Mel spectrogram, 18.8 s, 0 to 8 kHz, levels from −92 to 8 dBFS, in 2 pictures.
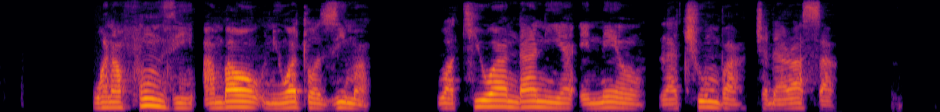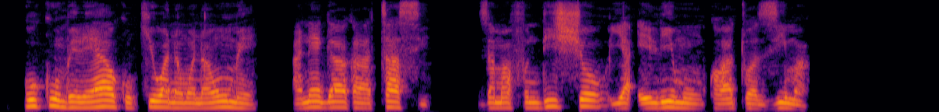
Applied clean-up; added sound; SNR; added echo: none; none; none; none.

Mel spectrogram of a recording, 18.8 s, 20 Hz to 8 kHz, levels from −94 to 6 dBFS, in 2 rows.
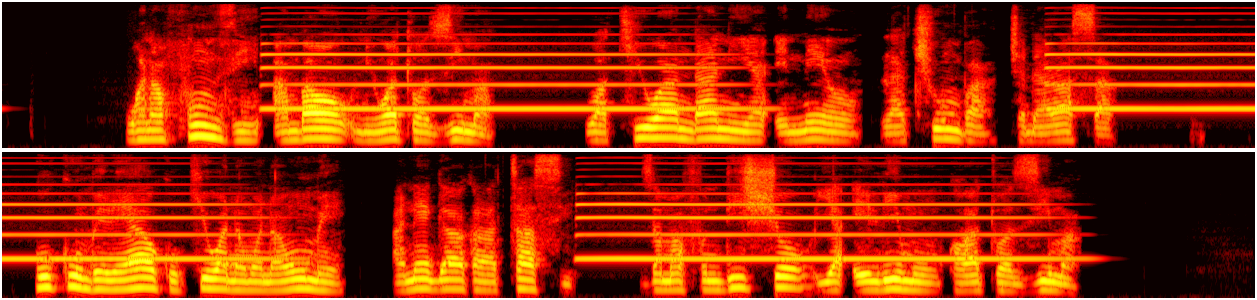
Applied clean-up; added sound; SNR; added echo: none; Wind instrument, woodwind instrument; 5 dB; none.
